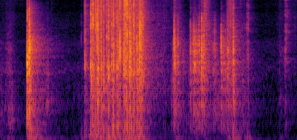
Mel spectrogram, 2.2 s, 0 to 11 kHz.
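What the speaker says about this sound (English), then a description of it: "All right, so 2 more shuffles." A deck of cards being shuffled up close, a sharp riffle snap followed by a longer rustling burst and a few shorter flutters, loud and alone with no talk.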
